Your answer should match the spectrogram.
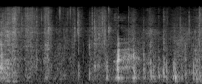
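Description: Packing paper crinkling and rustling as hands dig through a cardboard box, an irregular run of small crackles.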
